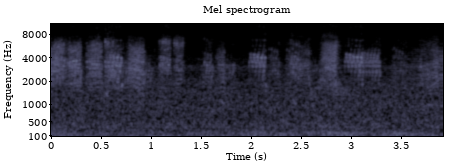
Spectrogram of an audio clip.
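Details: Breeding sand martins at burrows in a small steep earth bank at a gravel-pit lake. Quick scratchy chirrs repeat several times a second in short clusters over a steady background hiss.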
